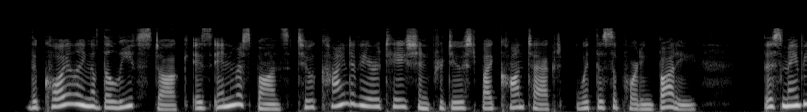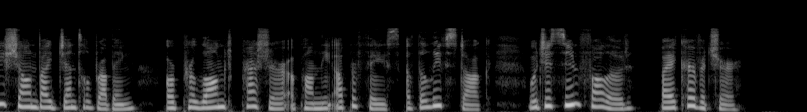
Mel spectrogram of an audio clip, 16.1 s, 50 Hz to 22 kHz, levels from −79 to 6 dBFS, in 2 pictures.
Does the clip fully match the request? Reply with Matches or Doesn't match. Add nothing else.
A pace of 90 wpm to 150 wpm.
Doesn't match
